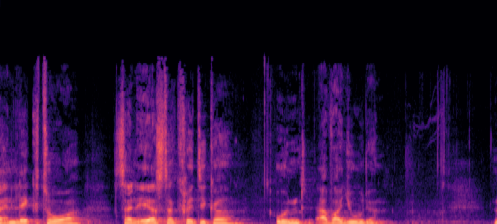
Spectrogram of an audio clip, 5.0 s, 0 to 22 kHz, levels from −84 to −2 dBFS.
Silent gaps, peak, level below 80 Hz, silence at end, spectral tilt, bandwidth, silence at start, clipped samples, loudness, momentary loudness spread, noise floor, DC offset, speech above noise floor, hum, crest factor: none; -4 dBFS; -66 dBFS; 0 s; -6 dB/octave; 16.5 kHz; 0 s; under 0.1%; -21 LUFS; 11 LU; -49 dBFS; under 0.1%; 30 dB; none; 16 dB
